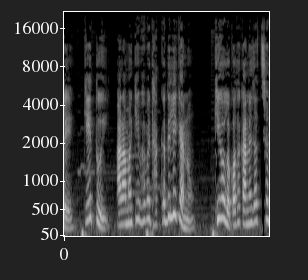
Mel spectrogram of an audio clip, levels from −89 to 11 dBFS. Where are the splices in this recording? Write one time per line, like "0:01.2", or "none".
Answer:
0:02.8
